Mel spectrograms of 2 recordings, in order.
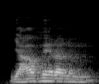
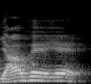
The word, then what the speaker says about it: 야훼: 근데 신성 사문자는 어떻게 발음하는지를 몰라요. 왜냐면 아무도 말을 안 하니까. 그래서 야훼의 야하면은 YHWH 이게 야훼의 자음이에요. 모음이 뭔지를 몰라요.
